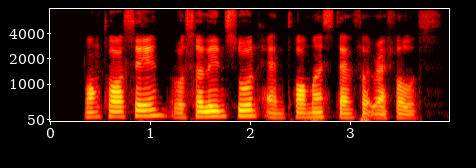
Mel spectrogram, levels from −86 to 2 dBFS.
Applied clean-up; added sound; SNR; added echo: neural mask model DeepFilterNet 3.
